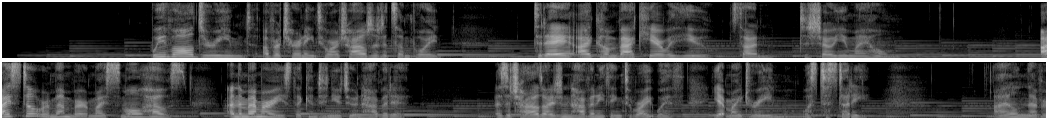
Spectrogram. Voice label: female american english brand comercial; ideasonora

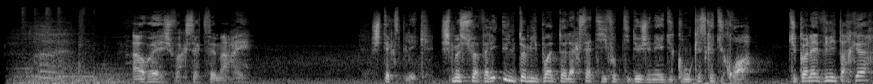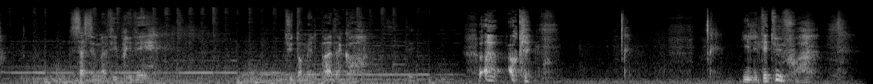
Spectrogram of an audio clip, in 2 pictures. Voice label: male french actor comercial; ideasonora

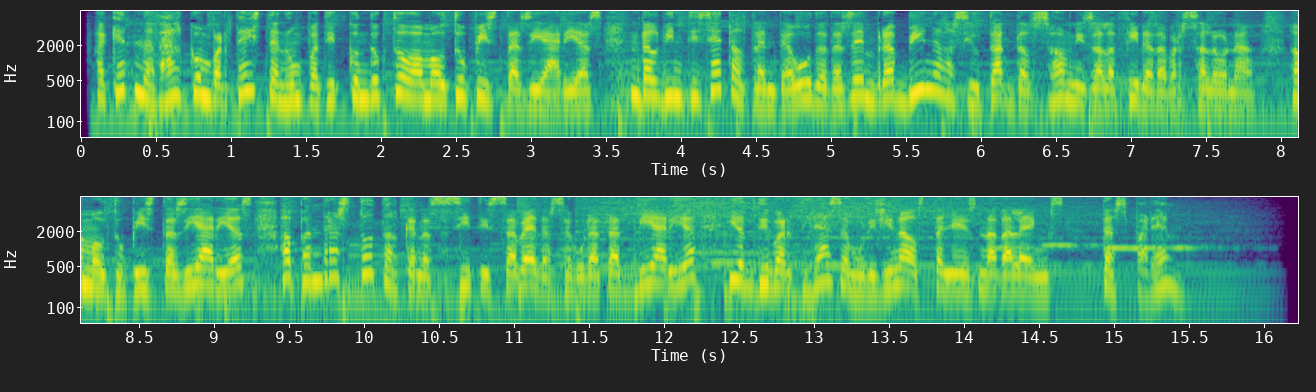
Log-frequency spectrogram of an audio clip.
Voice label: female catalan city event comercial; ideasonora

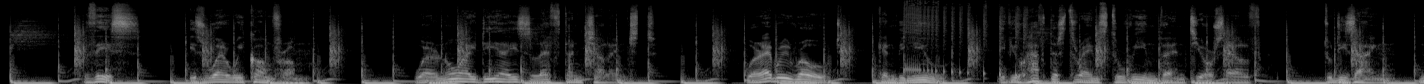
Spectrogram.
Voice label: male non-native english manifesto comercial; ideasonora

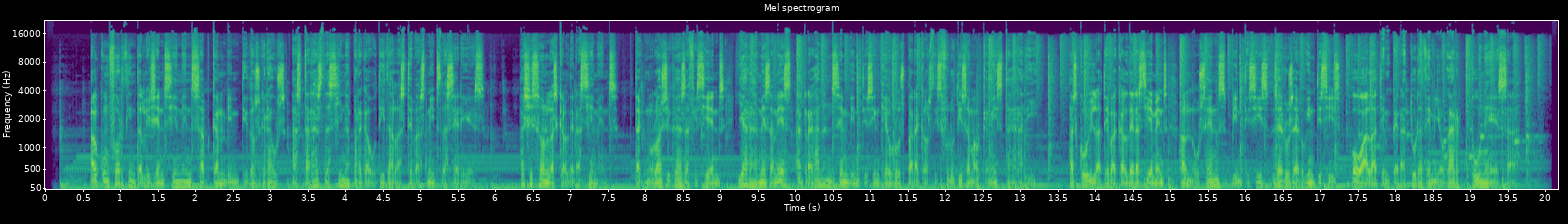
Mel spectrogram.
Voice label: male catalan ac comercial; ideasonora

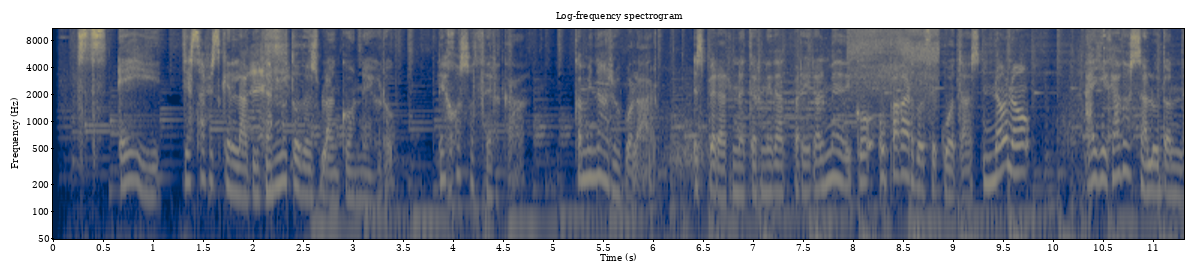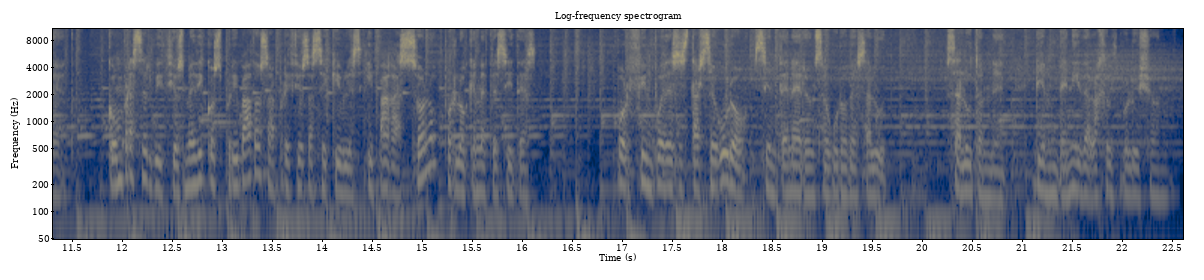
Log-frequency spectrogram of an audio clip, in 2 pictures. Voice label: female spanish medical insurance comercial

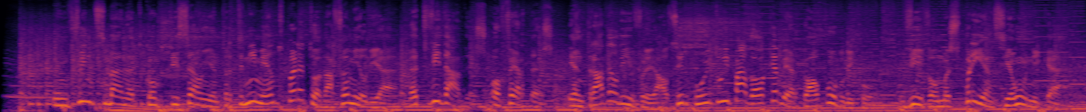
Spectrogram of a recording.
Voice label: male portuguese comercial; ideasonora

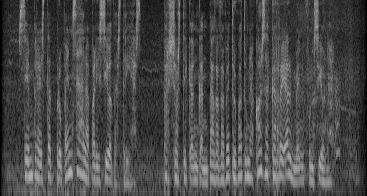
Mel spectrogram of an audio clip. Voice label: female catalan testimonial comercial; ideasonora

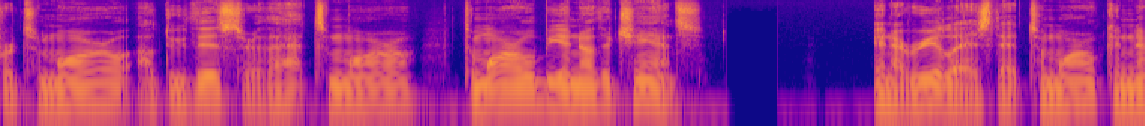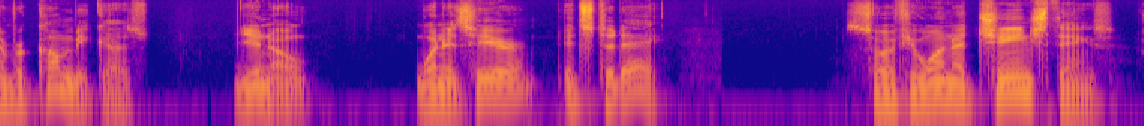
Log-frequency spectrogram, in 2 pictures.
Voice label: male american english think comercial; ideasonora

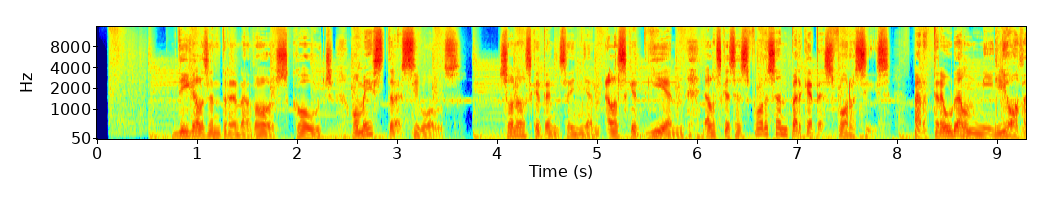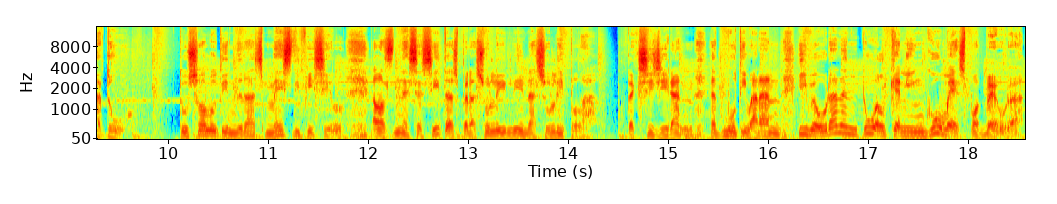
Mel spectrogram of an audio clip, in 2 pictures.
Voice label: male catalan tv comercial; ideasonora

